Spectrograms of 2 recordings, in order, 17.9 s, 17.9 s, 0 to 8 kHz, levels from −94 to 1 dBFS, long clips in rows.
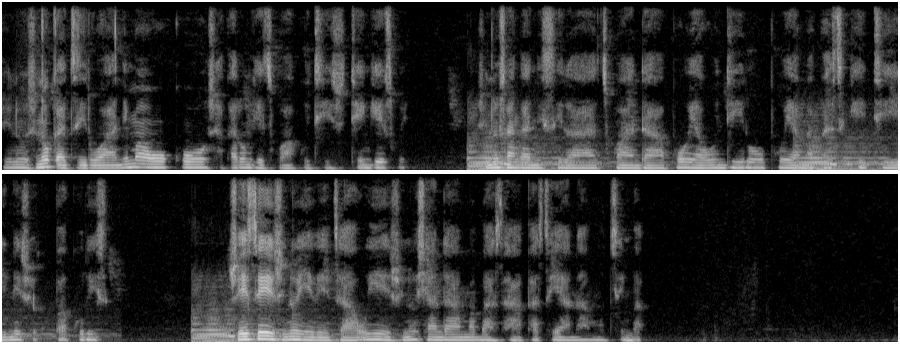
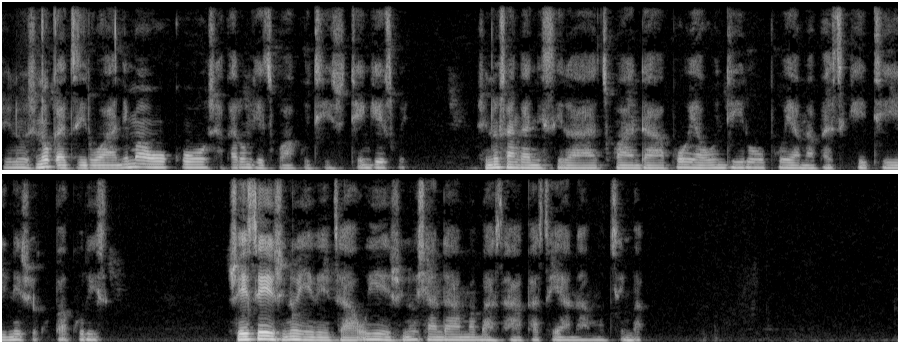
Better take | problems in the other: second | background sound (Organ); 7 dB below the speech

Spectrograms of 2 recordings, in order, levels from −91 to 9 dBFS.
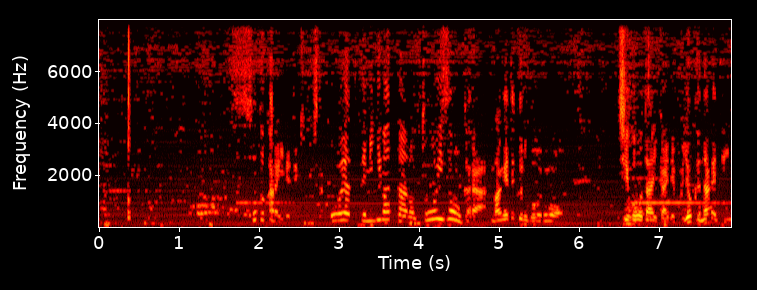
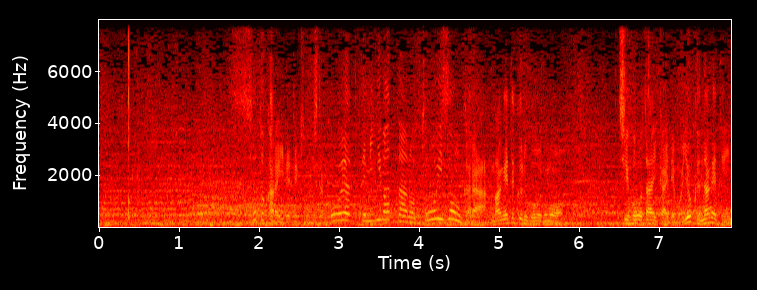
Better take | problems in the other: second | noise reduction (classical method spectral subtraction)

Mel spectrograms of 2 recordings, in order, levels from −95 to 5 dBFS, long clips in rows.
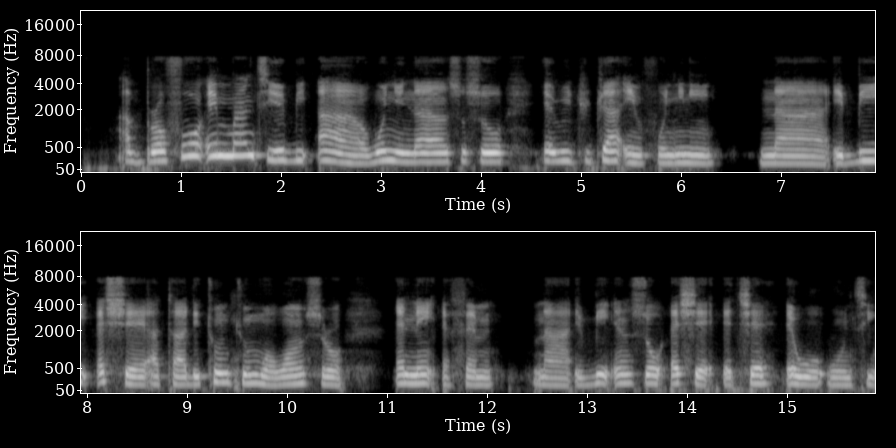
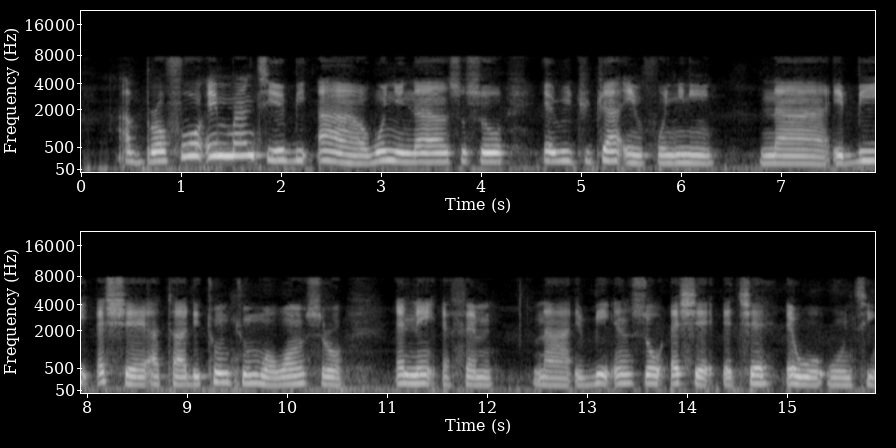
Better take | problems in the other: second | noise reduction (neural mask model Resemble Enhance denoiser)

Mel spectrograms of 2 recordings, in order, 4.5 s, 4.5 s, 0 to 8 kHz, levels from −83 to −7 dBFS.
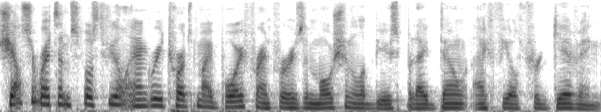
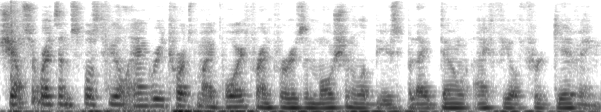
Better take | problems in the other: first | background sound (Sliding door); 19 dB below the speech // room echo; dies away in 0.1 s

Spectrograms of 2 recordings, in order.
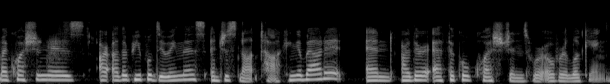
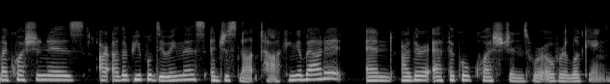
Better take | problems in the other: second | noise reduction (neural separator model SepFormer DNS4)

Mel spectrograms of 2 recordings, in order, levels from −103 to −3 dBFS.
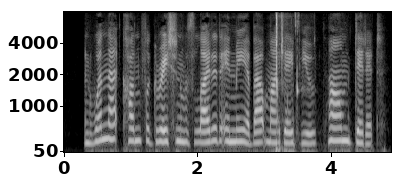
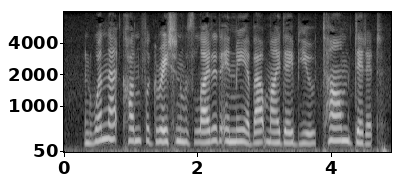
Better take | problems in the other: second | noise reduction (neural mask model RNNoise)

